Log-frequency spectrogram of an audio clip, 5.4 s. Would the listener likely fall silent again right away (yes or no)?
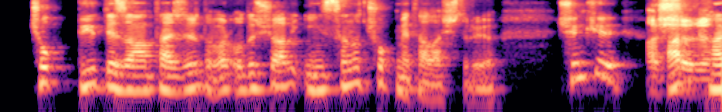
yes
